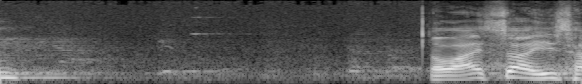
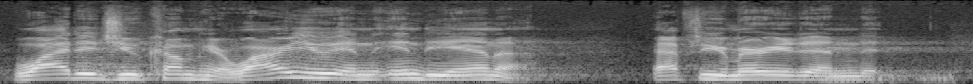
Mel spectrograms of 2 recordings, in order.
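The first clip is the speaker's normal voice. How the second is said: ordinary talk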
